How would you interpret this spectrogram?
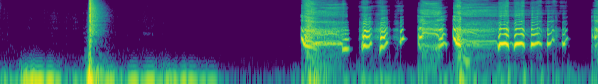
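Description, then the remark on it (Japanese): A whip, held and swung by hand, lashes a person: a single sharp, loud whip crack snaps out early, followed after a pause by a series of breathy gasps and pained vocal cries. “自分で握って振るうムチの感覚、ゾクゾクしちゃう。”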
